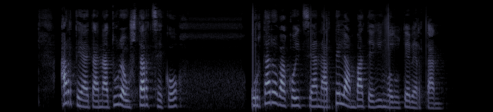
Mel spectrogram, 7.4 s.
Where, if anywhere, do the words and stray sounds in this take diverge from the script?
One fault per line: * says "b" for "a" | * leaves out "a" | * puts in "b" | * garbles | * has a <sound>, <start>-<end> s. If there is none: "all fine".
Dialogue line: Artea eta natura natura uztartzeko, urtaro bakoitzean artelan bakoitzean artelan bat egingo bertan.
* leaves out "natura"
* leaves out "bakoitzean artelan"
* puts in "dute"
